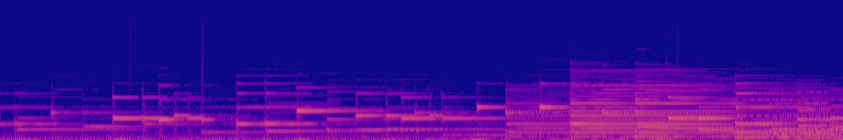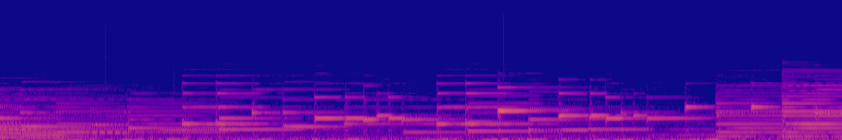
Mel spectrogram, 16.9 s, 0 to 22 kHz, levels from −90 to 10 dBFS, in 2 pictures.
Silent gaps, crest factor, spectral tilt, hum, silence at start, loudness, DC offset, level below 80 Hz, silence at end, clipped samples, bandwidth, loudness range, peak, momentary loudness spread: none; 16 dB; -8.5 dB/octave; none; 0 s; -43 LUFS; under 0.1%; -56 dBFS; 0 s; under 0.1%; 15 kHz; 6 LU; -26 dBFS; 11 LU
